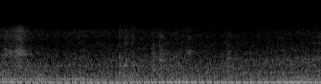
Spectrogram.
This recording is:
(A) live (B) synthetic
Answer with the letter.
B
